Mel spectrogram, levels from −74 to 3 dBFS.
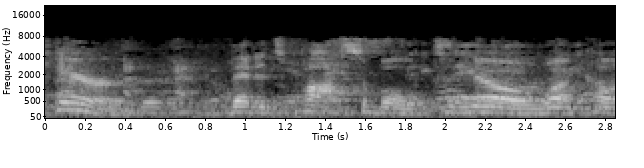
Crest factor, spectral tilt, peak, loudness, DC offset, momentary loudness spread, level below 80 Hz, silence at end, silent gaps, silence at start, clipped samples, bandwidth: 14 dB; -2.5 dB/octave; -8 dBFS; -22 LUFS; under 0.1%; 9 LU; -50 dBFS; 0 s; none; 0 s; under 0.1%; 8 kHz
